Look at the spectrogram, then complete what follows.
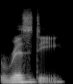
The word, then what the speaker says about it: RISD: People in the know call it Risdy. They pronounce it like the word RZY.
